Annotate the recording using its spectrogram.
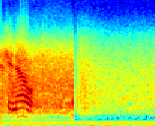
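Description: A radio's squelch clicks off sharply.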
